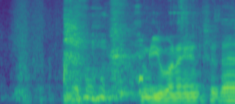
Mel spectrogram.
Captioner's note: laughs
